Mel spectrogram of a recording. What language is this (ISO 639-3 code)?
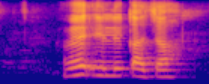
nso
